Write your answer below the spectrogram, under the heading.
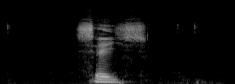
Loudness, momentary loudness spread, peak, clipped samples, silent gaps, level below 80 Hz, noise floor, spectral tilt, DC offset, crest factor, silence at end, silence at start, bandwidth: -26 LUFS; 15 LU; -10 dBFS; under 0.1%; none; -60 dBFS; -71 dBFS; -3 dB/octave; under 0.1%; 20 dB; 0.9 s; 0.75 s; 14.5 kHz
